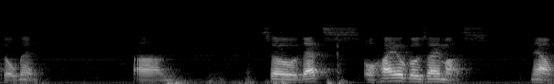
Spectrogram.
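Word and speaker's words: おはようございます: So that's Ohayo gozaimasu. Now, when you hear that, you don't hear the su on the end as you see written here.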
